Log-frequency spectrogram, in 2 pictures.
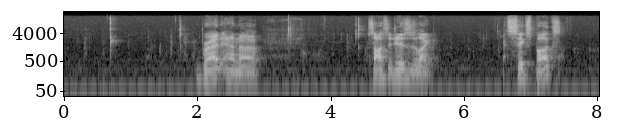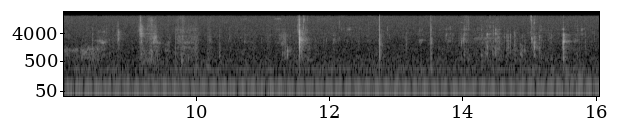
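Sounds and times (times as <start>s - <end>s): person chewing food: 0.1s - 2.0s, 3.1s - 4.6s, 6.0s - 6.6s, 7.6s - 16.0s.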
